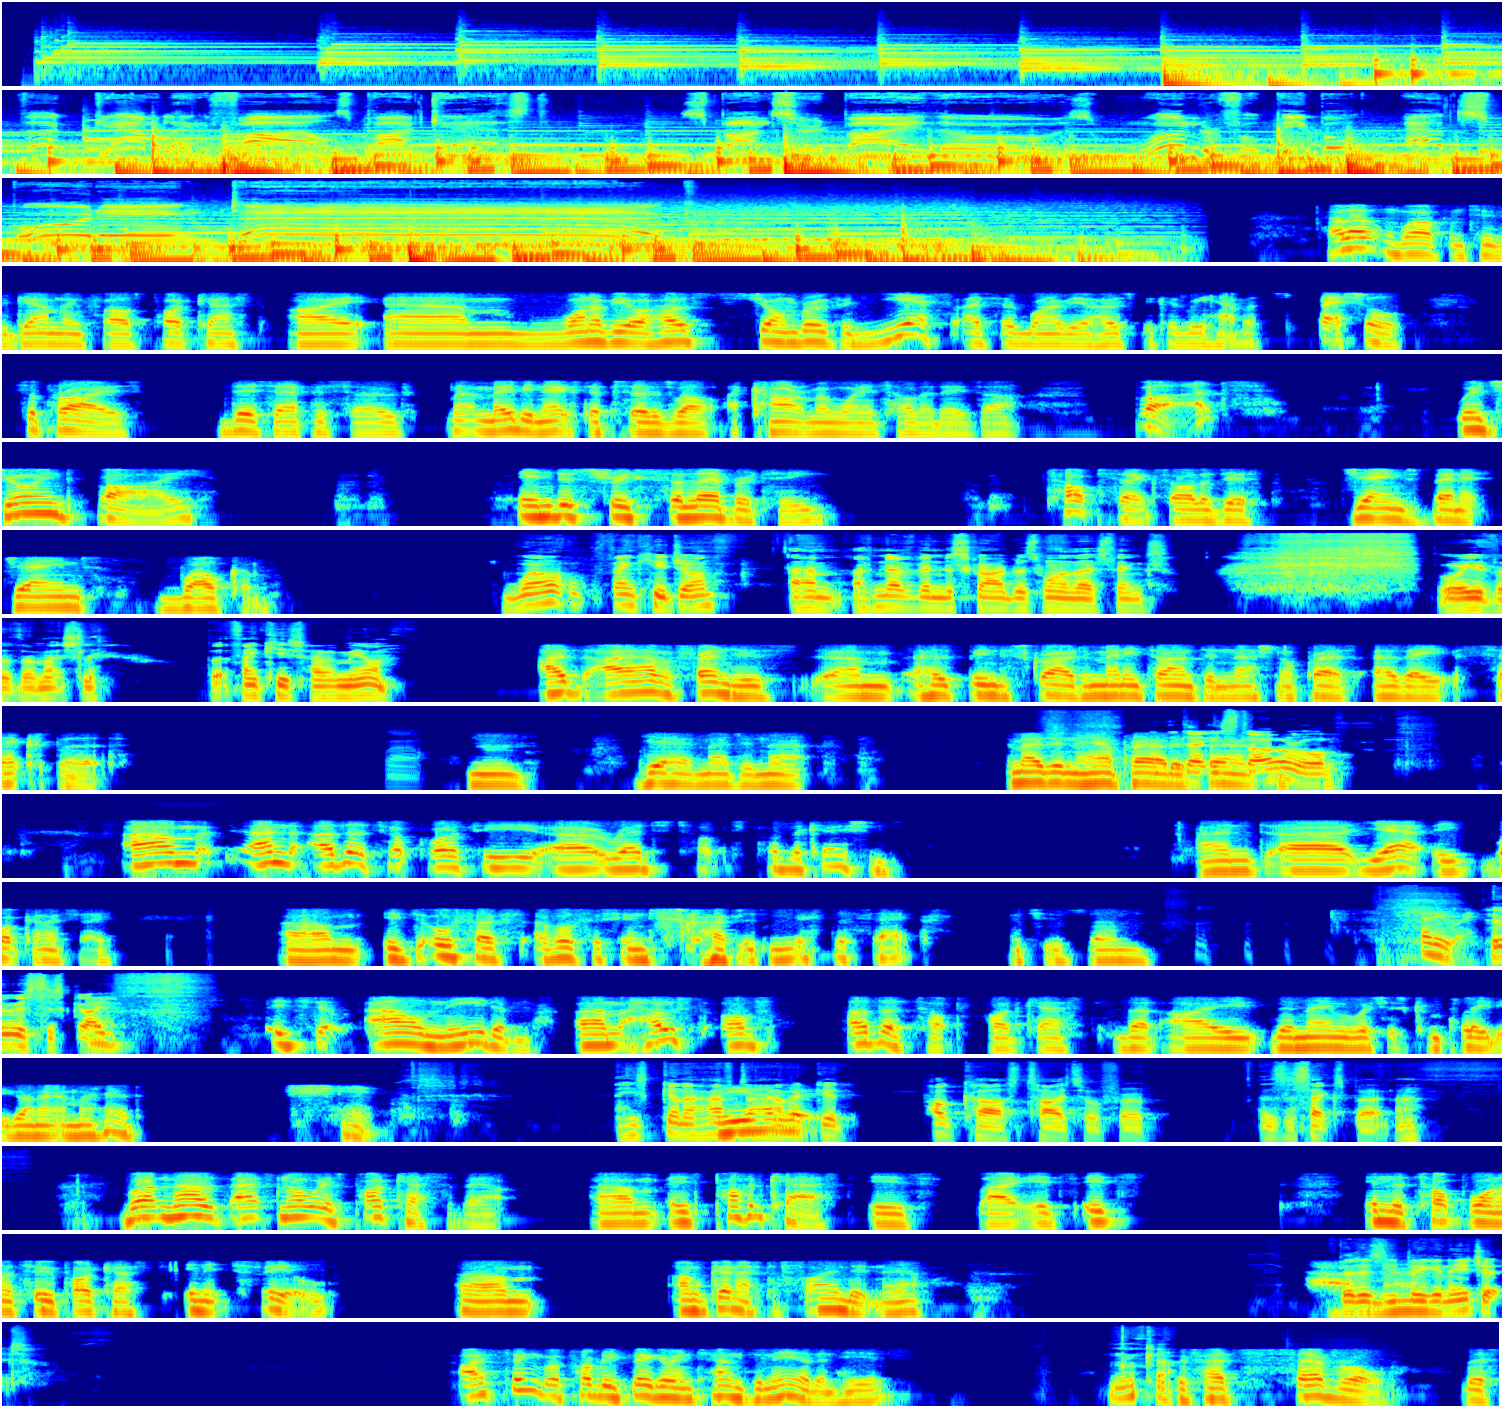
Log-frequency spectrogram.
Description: This is also where the difference between a good mic and a headset is illustrated, as this one was done with mic!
